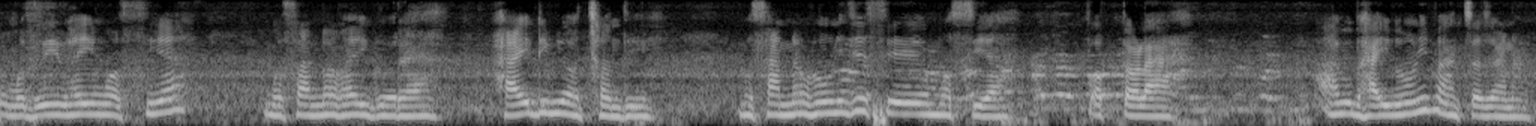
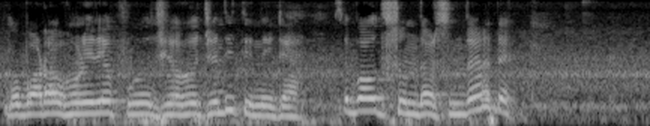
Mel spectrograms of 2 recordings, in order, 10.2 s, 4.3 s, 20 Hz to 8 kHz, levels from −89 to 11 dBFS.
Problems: background conversations at intervals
